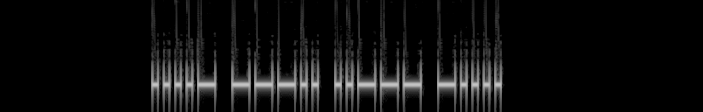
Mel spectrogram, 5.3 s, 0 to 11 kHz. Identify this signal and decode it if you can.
Morse code, heard as a keyed tone, about 28 wpm, 700 Hz. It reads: 4826
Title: Numbers - 4-Digit 28wpm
